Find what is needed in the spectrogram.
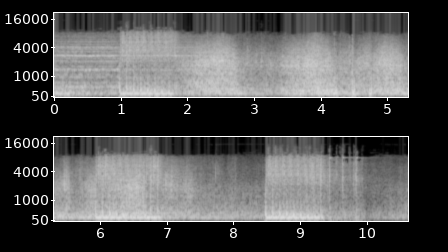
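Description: Film-soundtrack automatic gunfire: repeated bursts of rapid machine-gun fire, about a second each, with rushing swells of noise between them and music underneath.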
